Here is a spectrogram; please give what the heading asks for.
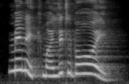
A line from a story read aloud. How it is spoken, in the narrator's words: cried his father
